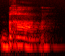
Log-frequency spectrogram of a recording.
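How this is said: The word is pronounced with French sounds. "je le prononce en français"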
